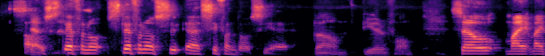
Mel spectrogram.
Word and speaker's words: Stefanos Sifandos: She wants to know your name, maybe the pronunciation. It's Stefanos Sifandos.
